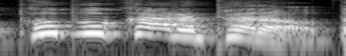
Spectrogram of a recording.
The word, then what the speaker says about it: Popocatépetl: Oh, Popocatépetl.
